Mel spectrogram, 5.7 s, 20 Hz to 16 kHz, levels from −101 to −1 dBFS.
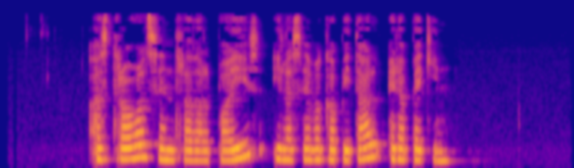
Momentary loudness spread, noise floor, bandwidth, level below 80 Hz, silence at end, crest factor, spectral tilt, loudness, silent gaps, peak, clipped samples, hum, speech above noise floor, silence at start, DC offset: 6 LU; -77 dBFS; 11.5 kHz; -78 dBFS; 1.25 s; 18 dB; -4.5 dB/octave; -25 LUFS; none; -8 dBFS; under 0.1%; none; 53 dB; 0.9 s; under 0.1%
